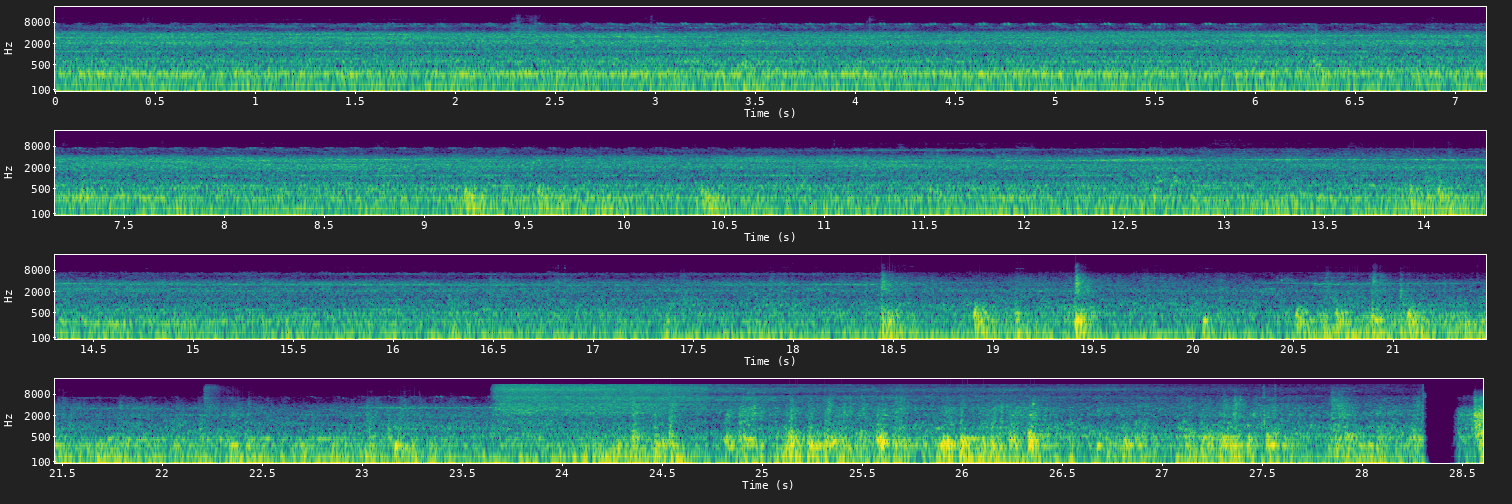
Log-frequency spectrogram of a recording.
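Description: ICF passenger coach running on the track as the train pulls out of a station and gathers speed: a steady low rumble of wheels on rails. Sharp clanks and knocks grow more frequent in the last third, and a high rushing hiss joins near the end as the coach runs close alongside another train.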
